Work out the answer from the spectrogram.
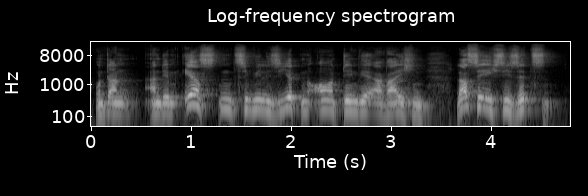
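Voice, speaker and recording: A man reading an audiobook, voicing a calm, stern frontier hero who speaks firmly and commandingly. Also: fairly high pitch, moderate pace, voice pushed up, natural voice. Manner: firm and commanding.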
